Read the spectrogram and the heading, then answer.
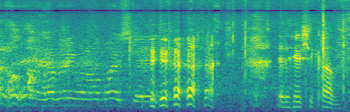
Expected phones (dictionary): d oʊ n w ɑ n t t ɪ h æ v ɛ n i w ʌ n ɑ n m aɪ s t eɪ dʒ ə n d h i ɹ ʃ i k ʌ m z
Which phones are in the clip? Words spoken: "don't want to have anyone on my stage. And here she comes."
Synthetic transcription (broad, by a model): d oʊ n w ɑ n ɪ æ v ɛ n i w ʌ n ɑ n m aɪ s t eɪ ə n h i ɹ ʃ i k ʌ m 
